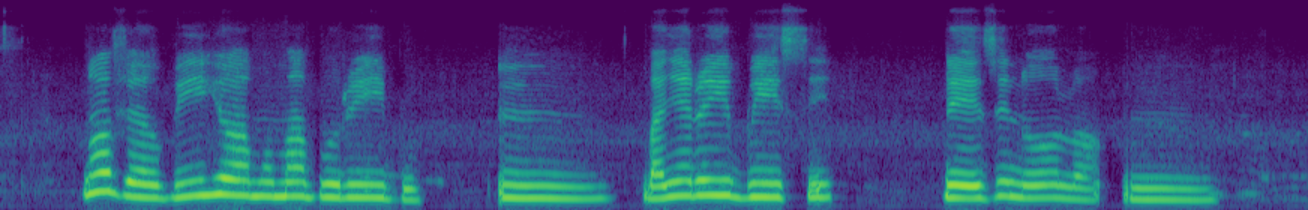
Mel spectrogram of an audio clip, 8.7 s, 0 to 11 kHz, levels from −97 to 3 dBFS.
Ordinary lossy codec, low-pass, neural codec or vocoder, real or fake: Opus, 16 kbps; 7.2 kHz; none; real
